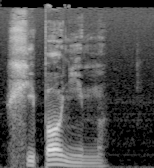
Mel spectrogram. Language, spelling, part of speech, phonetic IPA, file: Polish, hiponim, noun, [xʲiˈpɔ̃ɲĩm], Pl-hiponim.ogg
